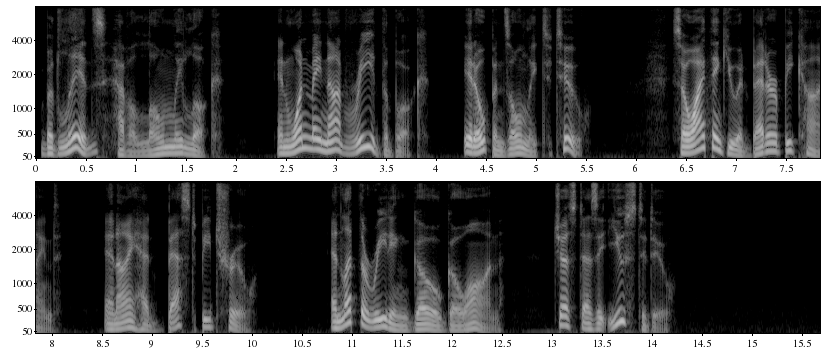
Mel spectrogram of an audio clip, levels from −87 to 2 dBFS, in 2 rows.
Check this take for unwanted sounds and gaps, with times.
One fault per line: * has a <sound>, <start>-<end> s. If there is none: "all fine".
all fine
